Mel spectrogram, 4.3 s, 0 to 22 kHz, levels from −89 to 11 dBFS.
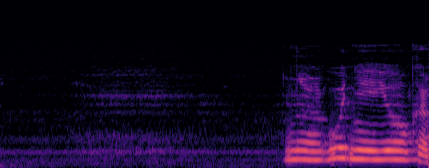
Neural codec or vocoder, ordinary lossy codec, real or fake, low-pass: codec, 16 kHz, 16 kbps, FreqCodec, larger model; none; fake; none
